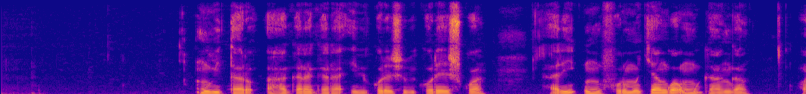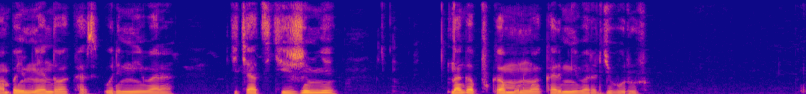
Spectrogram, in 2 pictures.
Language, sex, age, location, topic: Kinyarwanda, male, 18-24, Kigali, health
